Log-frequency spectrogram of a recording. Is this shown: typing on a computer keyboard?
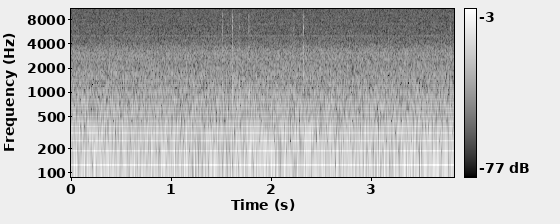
yes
